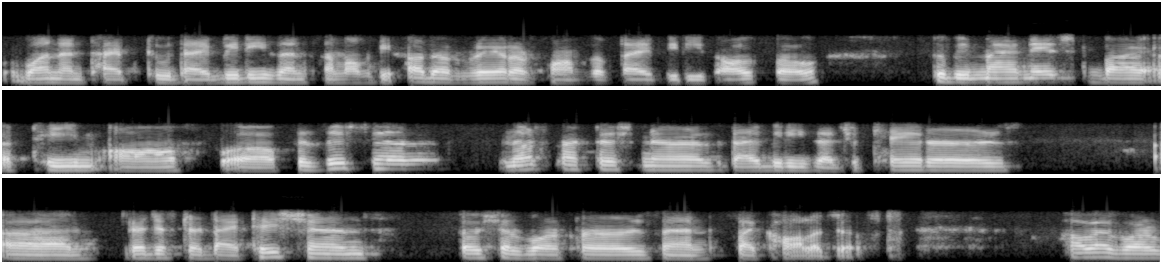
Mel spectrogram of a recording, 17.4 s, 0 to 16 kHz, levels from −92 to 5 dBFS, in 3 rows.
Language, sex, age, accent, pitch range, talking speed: English, male, 20-39, Indian, 120-150 Hz, 125 wpm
